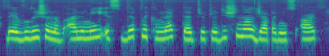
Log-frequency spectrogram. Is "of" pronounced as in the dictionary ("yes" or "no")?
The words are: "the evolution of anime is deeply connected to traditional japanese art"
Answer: yes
